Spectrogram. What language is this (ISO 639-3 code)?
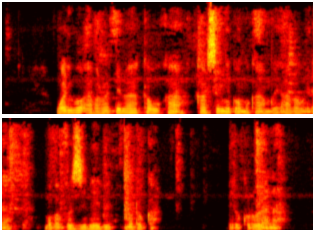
lug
